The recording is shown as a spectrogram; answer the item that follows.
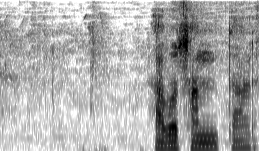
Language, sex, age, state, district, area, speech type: Santali, male, 30-45, West Bengal, Purulia, rural, spontaneous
